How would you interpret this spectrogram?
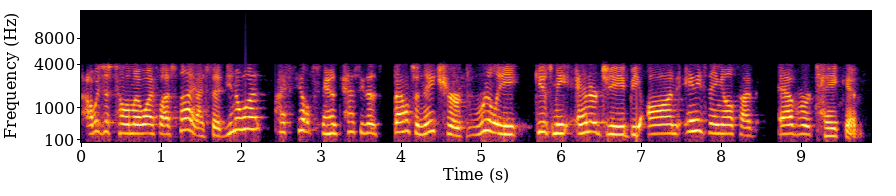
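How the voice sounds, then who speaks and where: Male customer testimonial, matter-of-fact, high voice, tinny phone line. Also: normal speed. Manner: plain, matter-of-fact storytelling.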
